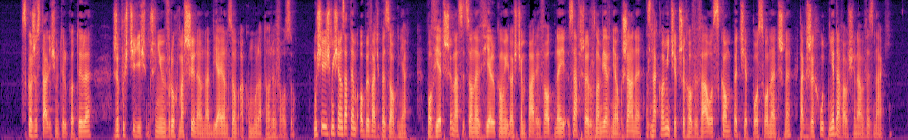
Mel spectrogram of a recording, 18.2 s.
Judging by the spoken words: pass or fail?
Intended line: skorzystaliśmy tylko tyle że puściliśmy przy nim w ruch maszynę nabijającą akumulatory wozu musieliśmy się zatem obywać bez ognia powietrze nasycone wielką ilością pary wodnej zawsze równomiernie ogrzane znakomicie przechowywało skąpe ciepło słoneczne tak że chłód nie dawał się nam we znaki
pass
